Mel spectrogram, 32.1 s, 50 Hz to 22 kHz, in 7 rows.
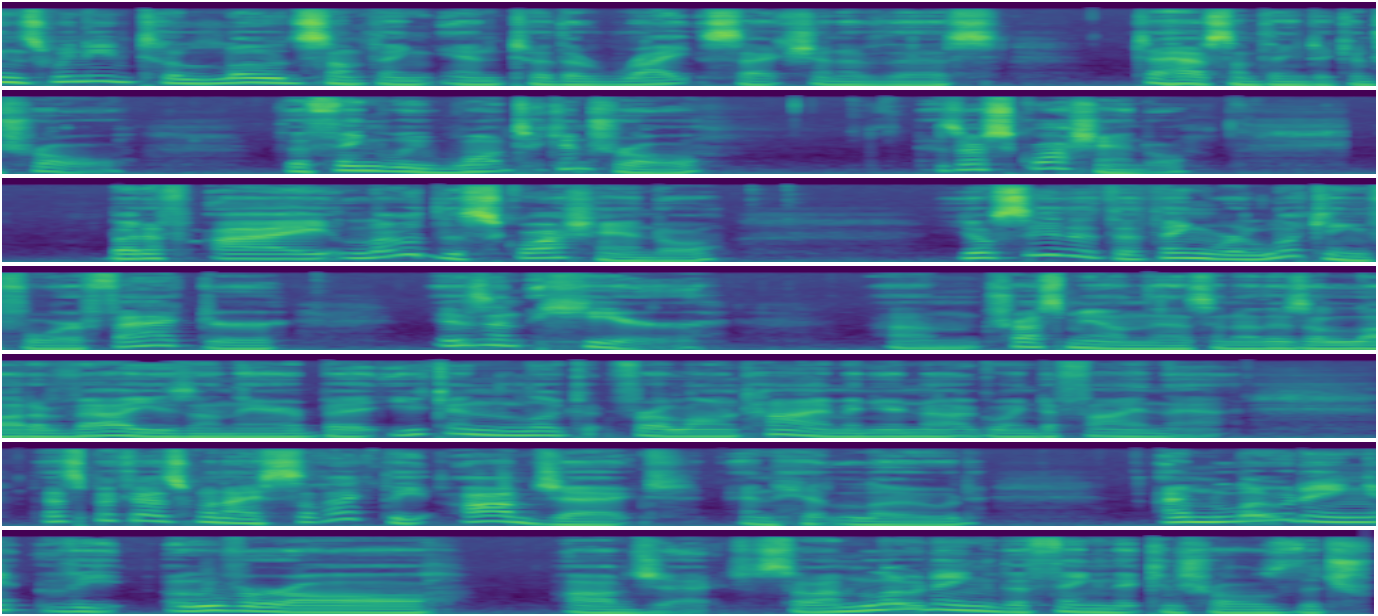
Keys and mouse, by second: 7.5 click, 11.7 click, 14.8 click, 24.1 click.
